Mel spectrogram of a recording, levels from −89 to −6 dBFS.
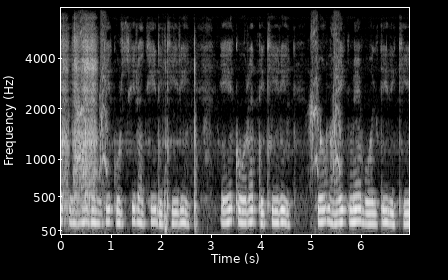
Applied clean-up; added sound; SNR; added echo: none; Bark; 16 dB; reverberation time 0.2 s.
